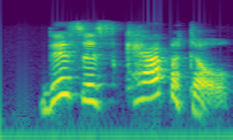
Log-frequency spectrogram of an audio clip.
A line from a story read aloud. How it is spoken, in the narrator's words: cried, as he took half of it at a draught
